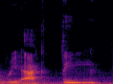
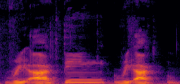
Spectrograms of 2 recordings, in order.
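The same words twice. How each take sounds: First: Said in the usual way. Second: "Reacting, react" tripping over the word, up-pitched; odd pronunciation. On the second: Real, not acted. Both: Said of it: "why am I saying it like that?".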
